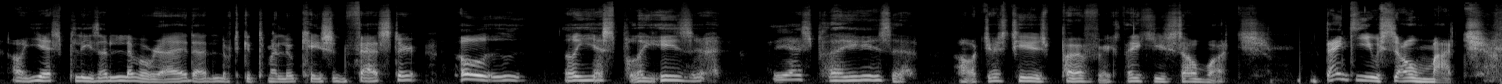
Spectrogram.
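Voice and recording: A put-on character voice sits at a middle pitch. It moves at a very slow pace.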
